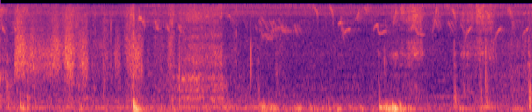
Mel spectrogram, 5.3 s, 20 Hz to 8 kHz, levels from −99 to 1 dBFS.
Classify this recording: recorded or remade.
remade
